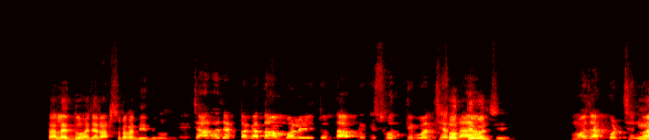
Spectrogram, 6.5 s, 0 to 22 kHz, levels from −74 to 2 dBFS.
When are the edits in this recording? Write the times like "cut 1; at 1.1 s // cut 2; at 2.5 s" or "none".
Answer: cut 1; at 1.9 s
